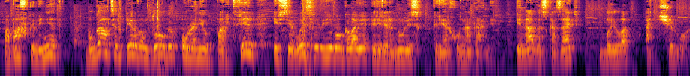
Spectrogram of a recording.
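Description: A man narrating a literary radio play in a measured, expressive storytelling manner. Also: on the high side, reverberant, soft background music. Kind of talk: literary narration in an audio drama.

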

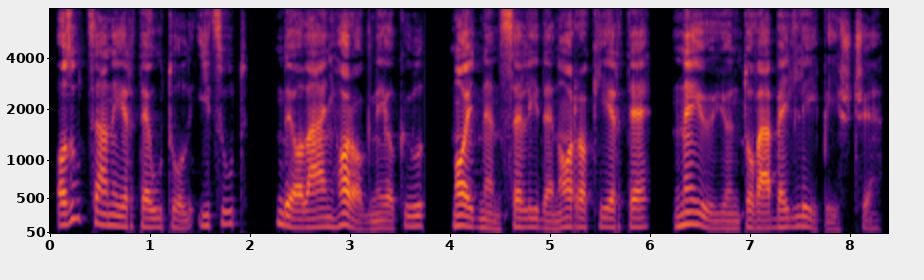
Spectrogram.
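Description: A man reading a novel aloud in measured narration. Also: mid-range voice, a little mellow. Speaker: reader.

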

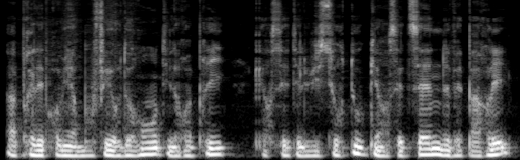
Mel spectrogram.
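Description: A man narrating a novel in a low, mellow voice with a husky grain. His reading is measured and even, paced for listening. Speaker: audiobook narrator. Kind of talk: scripted narration.

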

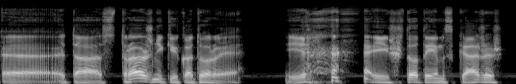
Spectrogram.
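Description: Pushy swaggering male trader, deep voice, mocking, voiced by a man, dry sound. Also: takes it slowly, a bit bright, no echo.

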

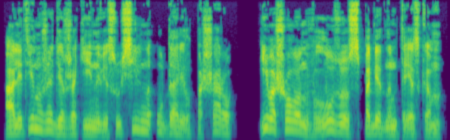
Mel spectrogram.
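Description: A man narrating an audiobook with expressive storytelling. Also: mid-range voice, moderate pace, no room sound, studio quality.

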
